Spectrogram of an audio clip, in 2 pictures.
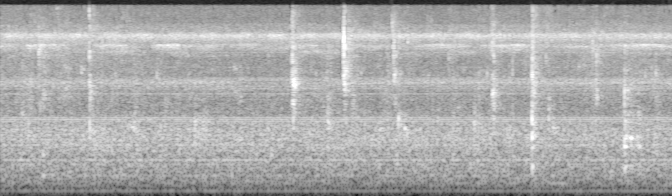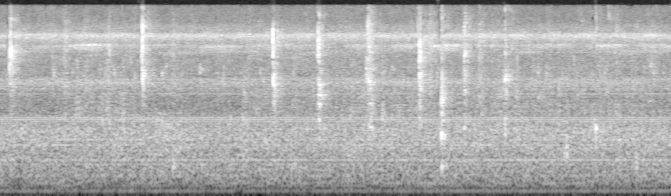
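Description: Metal spoon and fork clinking and scraping against a ceramic soup bowl: a string of irregular light clicks, one or two a second, over a steady room hiss.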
